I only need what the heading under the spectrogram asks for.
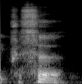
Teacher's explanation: there are two syllables and the second syllable is stressed so we say prefer we don't say prefer we say prefer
